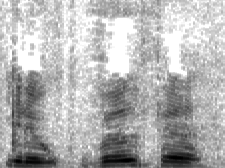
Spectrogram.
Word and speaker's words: Wölfe: You have often, Wölfe has two syllables, whereas wolves has one syllable, right? So it might look the same length, but it's only got one syllable.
